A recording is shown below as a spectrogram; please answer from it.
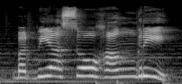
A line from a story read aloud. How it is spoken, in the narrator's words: wailed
